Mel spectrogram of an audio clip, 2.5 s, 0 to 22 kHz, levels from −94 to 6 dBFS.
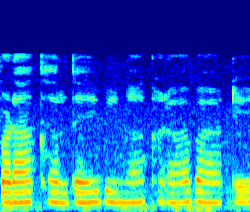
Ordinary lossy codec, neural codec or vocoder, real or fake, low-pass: none; none; real; none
